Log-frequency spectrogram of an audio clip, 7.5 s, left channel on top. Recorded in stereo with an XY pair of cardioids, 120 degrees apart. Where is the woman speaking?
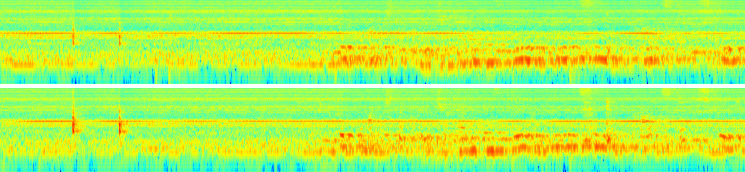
65° right, 3 m.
